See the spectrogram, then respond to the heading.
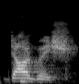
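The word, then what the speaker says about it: Dalgleish: Uh I don't know how do you pronounce his last name, Angus uh Doglish. Dogish dogish.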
